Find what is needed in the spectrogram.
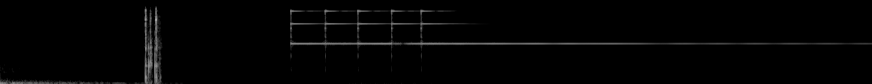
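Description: Small bell sound effect: a quick double click, then the bell rings five times in quick succession, about three strikes a second, and the last ring fades away over a few seconds.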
